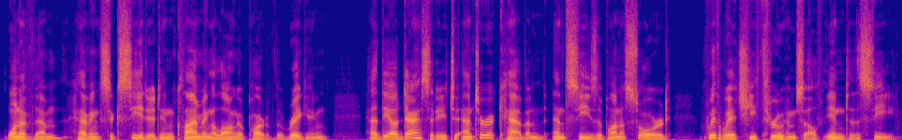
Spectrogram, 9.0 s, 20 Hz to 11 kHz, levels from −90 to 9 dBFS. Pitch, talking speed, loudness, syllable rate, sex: 125 Hz, 220 wpm, -20 LUFS, 6.1 syllables/s, male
